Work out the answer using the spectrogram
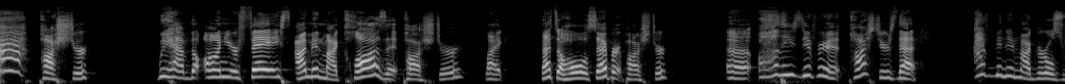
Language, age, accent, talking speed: English, 20-39, American, 165 wpm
